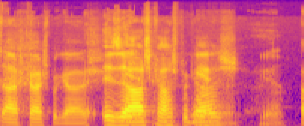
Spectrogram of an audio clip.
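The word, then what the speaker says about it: OshKosh B'gosh: Is it Oshkosh Bagosh?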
